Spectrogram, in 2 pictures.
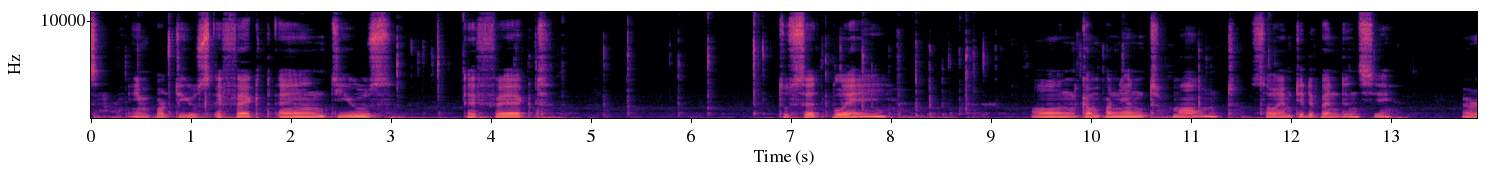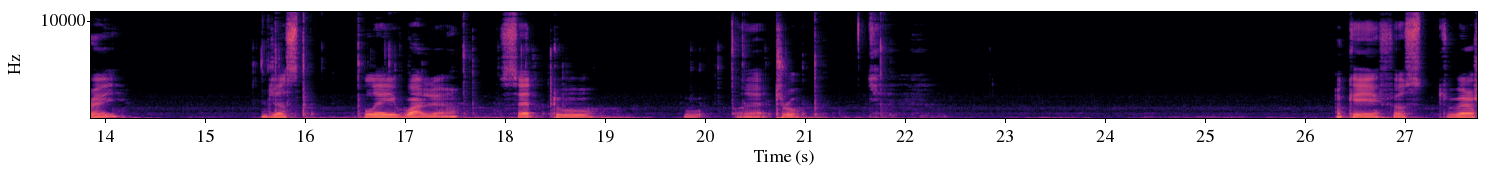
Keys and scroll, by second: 0.0-1.1 typing, 3.2 Return, 3.8 Up, 4.2-5.9 typing, 6.6 shift+Return, 7.2-9.1 typing, 9.8 Return, 10.1 Down, 10.3 Left, 10.8 ,, 11.7 [, 12.2 Up, 15.3-18.4 typing, 17.6 Return, 19.8-21.7 typing.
